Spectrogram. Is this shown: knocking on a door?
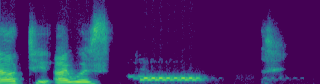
no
